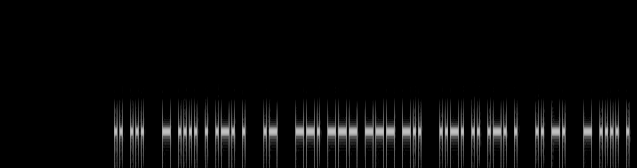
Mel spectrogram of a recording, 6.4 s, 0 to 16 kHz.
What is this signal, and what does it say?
Morse code, heard as a keyed tone, about 44 wpm, 700 Hz. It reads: IS THERE A GOOD FIRE IN THE
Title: Sentences from Top 1400 Words 45wpm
